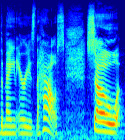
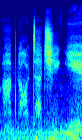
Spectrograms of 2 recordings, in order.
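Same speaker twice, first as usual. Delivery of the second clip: silent mouthed taunt; voiceless whisper, just lips moving; mouthed silently; 13 dB quieter than usual. Retold or imitated. Sister silently taunting brother in the car, mouthed whisper. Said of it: "and I mouth".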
